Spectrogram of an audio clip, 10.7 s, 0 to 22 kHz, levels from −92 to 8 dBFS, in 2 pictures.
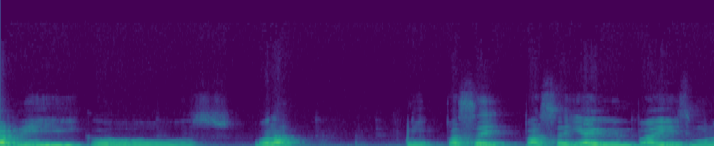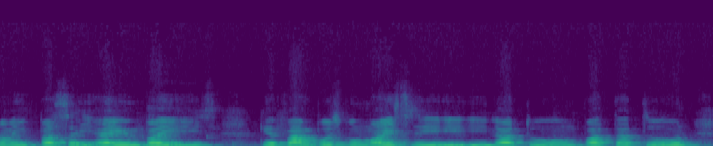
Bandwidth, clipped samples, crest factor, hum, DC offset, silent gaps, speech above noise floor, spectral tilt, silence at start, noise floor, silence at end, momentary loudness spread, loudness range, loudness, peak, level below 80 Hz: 8.4 kHz; under 0.1%; 20 dB; none; under 0.1%; none; 27 dB; -7.5 dB/octave; 0 s; -59 dBFS; 0 s; 9 LU; 3 LU; -33 LUFS; -12 dBFS; -62 dBFS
